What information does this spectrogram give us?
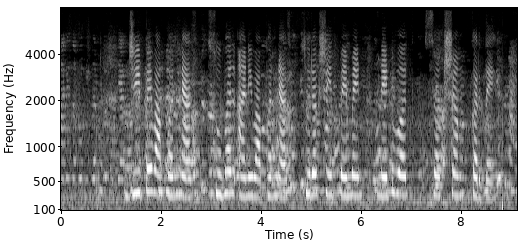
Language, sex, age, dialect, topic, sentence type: Marathi, female, 18-24, Northern Konkan, banking, statement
